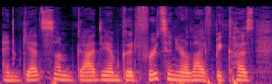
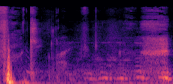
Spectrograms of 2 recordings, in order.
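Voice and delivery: whisper; 7 semitones higher, 6 dB quieter, much slower than usual. Real, not acted. Whispered swear.

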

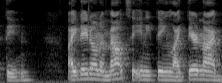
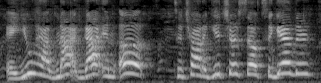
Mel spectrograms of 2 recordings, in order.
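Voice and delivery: put-on raised, much higher voice, scolding the kid; exasperated scolding; 11 semitones higher, 4 dB louder than usual. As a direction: call out at the child still in bed, fed up. Mom scolding kid who's not up.

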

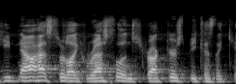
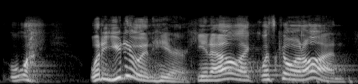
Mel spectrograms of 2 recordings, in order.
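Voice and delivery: higher, louder mock-alarmed questions; mock startled; 6 semitones higher, 4 dB louder than usual. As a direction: play the startled dad, a bit hammed-up. Dad startled by daughter.

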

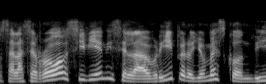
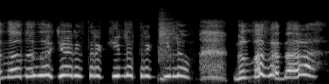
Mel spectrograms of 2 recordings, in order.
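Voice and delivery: high, rushed pleading to calm him; high nervous "calm down" to a terrified little brother; frantic reassuring; 12 semitones higher than usual. Retold or imitated. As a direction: soothe him in a high panicky voice. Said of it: "Y yo".

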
